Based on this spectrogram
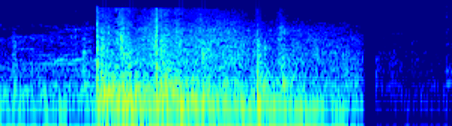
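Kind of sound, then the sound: sound effect, fireworks exploding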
